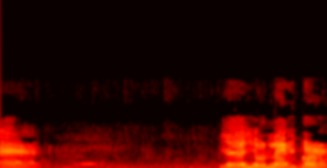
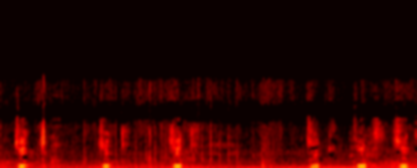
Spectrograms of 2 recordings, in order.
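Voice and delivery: high quick chick-chick calls; calling chickens; 6 semitones higher, 7 dB quieter, much faster than usual. Real, not acted. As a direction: call the chickens to come.

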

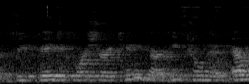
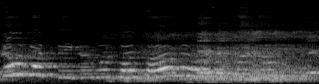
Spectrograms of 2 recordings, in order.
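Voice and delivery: very high, loud wail; crying child; 9 semitones higher, 11 dB louder than usual. Acted. Child refusing to be big, wailing for mama. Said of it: "She ended up crying".

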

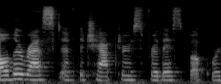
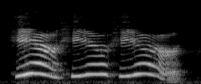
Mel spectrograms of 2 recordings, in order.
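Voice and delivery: very high squeaky calls; loud hamster squeak; 13 semitones higher, 5 dB louder, much slower than usual. A narrator's reading. Lost hamster answers his searchers, loud squeaking. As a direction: squeak it out as big as a tiny animal can. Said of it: "I squeaked as loudly as a hamster can".

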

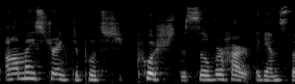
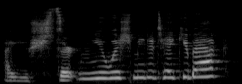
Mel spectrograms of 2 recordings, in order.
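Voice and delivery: high, sly creature question; mock-questioning horse voice; taunting horse; 7 semitones higher than usual. A narrator's reading. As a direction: toy with the rider.

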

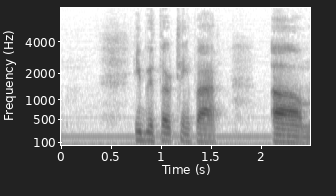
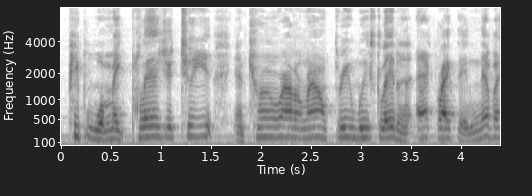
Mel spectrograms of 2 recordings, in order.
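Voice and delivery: rising, louder preacher's fervor; preaching build; 4 semitones lower, 6 dB louder than usual. Acted. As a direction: build it up toward the congregation. Preaches God's promise rising.

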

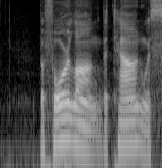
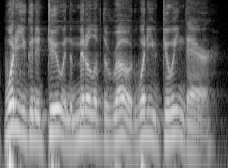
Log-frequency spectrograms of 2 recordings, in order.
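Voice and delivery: put-on fast, louder, challenging young racer; brash hot rod; 5 semitones higher, 8 dB louder, faster than usual. Boost confronts Mater blocking the road, fast and brash. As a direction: fire questions at the deputy.

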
